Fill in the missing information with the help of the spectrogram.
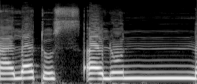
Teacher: کلمت لتسألن یہاں لام پہ پیش ہے تو اس کا دھیان رہے. نون پہ تشدید ہے, ہمیں 2 حرف کے برابر نون کو ادا کرنا ہے.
